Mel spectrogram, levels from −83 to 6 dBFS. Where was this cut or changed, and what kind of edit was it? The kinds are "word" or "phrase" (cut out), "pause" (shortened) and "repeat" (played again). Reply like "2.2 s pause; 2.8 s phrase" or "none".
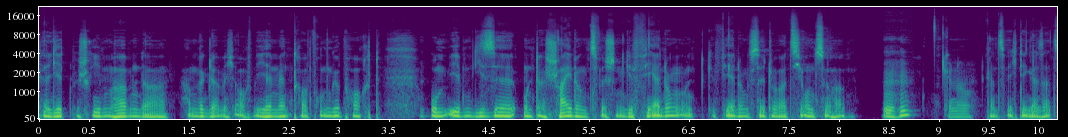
1.4 s pause; 8.8 s pause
